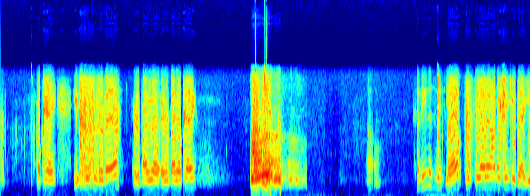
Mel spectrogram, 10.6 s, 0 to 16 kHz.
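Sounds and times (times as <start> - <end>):
speech: 0.8 - 4.0, 5.0 - 5.6, 8.3 - 10.5
dog barking: 5.0 - 6.1.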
